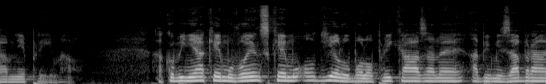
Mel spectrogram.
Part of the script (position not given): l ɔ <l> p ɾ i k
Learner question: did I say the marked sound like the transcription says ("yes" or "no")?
no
